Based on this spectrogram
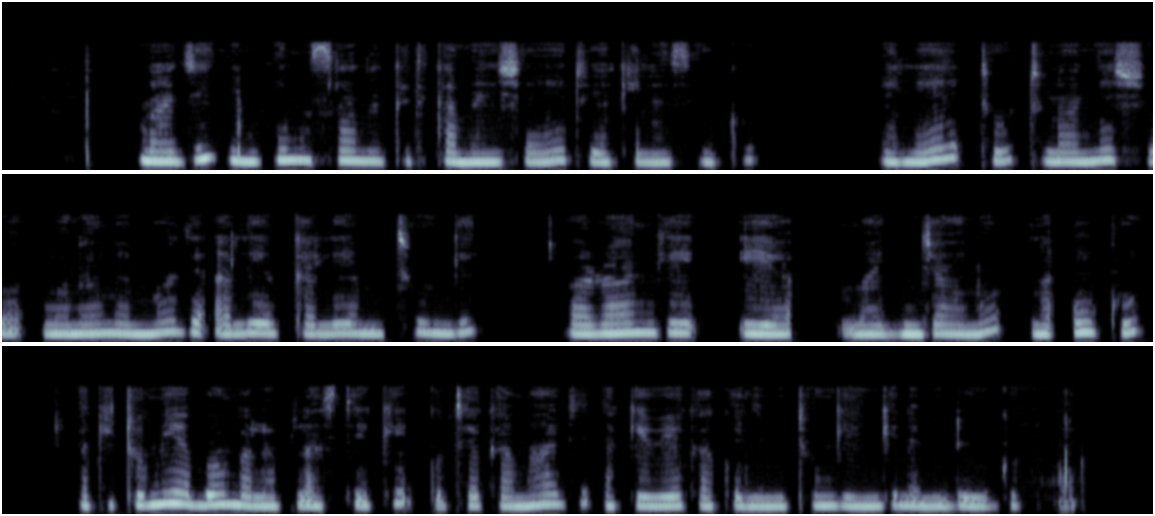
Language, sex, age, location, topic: Swahili, female, 25-35, Nairobi, government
